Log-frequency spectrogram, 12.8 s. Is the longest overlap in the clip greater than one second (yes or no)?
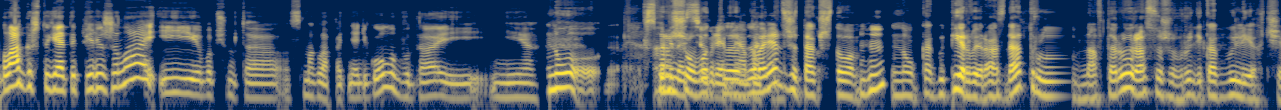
yes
